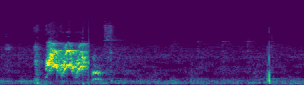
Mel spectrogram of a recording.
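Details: A Yorkshire Terrier, a small long-haired dog breed, gives one short bright bark lasting about half a second, followed by a fainter second yip; a soft click and low room hum are heard afterward.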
